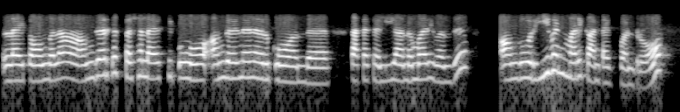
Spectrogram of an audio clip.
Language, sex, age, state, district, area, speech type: Tamil, female, 45-60, Tamil Nadu, Tiruvallur, urban, conversation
